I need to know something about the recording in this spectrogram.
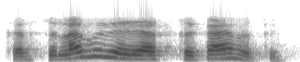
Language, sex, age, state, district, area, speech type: Marathi, female, 60+, Maharashtra, Nanded, rural, conversation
